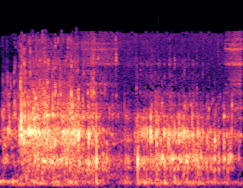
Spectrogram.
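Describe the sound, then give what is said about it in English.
Muffled underwater ambience during a dive at the bow of a horse ferry shipwreck coated in zebra mussel shells, with a steady low rumble and gurgling, bubbling water, punctuated by a couple of sharp clicks; no voices, a continuous immersive wash throughout. “Back in the water, I draw close to the horse ferry's bow.”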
